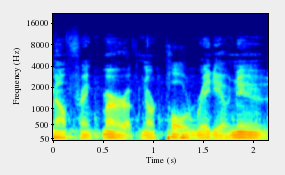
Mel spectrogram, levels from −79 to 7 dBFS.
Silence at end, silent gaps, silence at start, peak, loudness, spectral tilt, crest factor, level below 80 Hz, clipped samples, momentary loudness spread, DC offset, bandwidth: 0 s; none; 0 s; -2 dBFS; -18 LUFS; -8 dB/octave; 16 dB; -28 dBFS; under 0.1%; 6 LU; under 0.1%; 10.5 kHz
